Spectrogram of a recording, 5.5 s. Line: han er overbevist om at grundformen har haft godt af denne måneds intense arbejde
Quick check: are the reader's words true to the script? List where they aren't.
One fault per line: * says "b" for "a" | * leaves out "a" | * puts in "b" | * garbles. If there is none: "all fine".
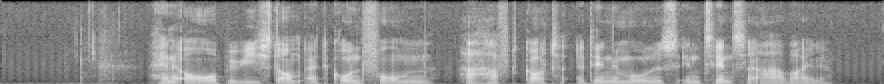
all fine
